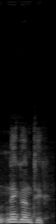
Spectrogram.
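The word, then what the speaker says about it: negentig: Alors, là, encore une fois, il y a au niveau du palais, il y a une prononciation d'un son donc, qui est négantic, qui n'est pas un R comme arctine. Voilà, c'est négantic. Donc, il y a un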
